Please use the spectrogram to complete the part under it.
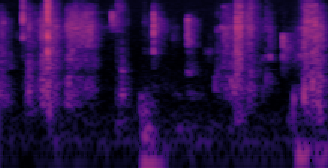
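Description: Someone eats crunchy food, with close, crisp bites and moist chewing repeating in quick, irregular bursts.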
